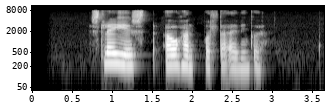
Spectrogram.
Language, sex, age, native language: Icelandic, female, 40-49, Icelandic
